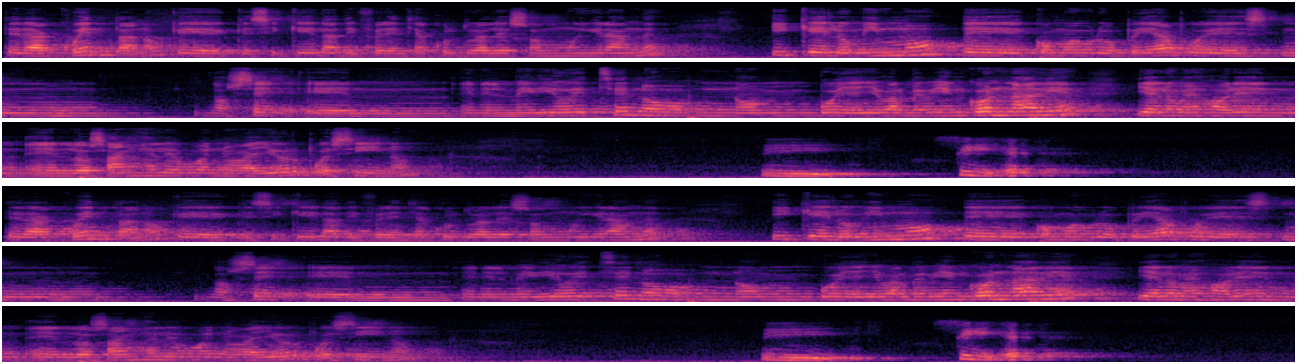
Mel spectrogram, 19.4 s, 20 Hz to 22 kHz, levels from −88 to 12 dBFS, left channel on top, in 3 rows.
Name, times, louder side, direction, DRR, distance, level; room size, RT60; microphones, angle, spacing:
voice 1, 0.0-3.3 3.8-7.0 7.4-15.0, left 2 dB, 85° left, 3.5 m, -26 dB
voice 2, 16.7-17.2 17.7-18.0, right 1 dB, 15° right, 2.6 m, -23 dB
30.0 x 14.0 x 10.0 m
head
